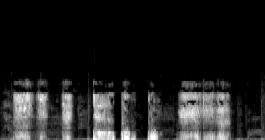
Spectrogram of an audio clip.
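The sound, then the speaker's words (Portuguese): A run of wet sniffles and snorty breaths from a man, about eight short noisy bursts in an uneven rhythm, loud with no talking. “Com tamanha sinceridade é um de um irmão que funga, né?”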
